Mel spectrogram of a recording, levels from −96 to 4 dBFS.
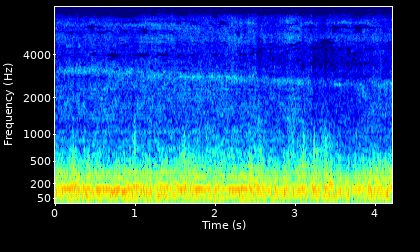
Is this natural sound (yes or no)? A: no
